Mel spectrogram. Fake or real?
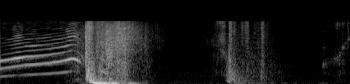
real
